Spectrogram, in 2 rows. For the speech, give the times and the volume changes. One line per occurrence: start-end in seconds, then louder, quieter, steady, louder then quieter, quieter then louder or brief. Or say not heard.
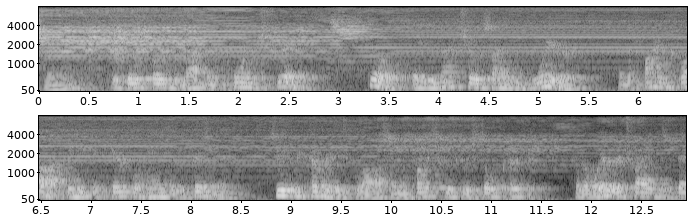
0.0-12.9 steady.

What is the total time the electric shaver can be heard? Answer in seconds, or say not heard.
13 s.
